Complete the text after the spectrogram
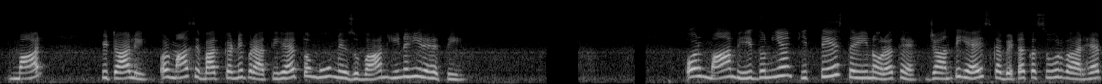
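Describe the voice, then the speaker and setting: A woman reading the part of a defiant, angry young wife in an audiobook novel, with a sharp, scolding delivery. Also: sits high, lightly acted. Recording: dull lo-fi with faint hiss.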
